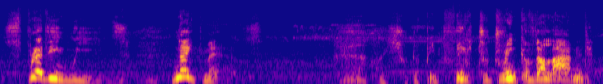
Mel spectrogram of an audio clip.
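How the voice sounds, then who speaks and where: Gravelly, raving madman. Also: sits high, wildly swooping pitch, slow pace, fairly bright tone, full character voice. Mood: bitter raving. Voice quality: gravelly, strained. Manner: raving, menacing, theatrical. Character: big deranged, hostile, plague-maddened man. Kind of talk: video game character acting.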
